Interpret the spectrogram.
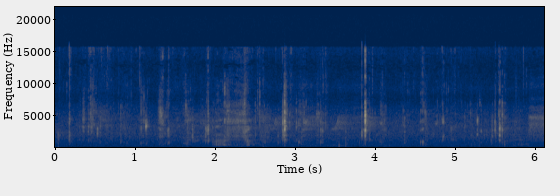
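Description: Close-up chewing of a handful of rice and fried fish eaten by hand: faint soft mouth clicks throughout, with two sharper clicks about three and four seconds in.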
